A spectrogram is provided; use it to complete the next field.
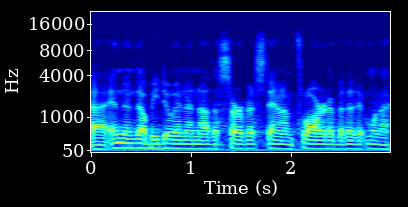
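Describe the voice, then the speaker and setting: A man speaks with a Southern US accent. His pitch is very deep and low. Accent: Southern American. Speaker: pastor. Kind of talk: sermon. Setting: church service, live-streamed.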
